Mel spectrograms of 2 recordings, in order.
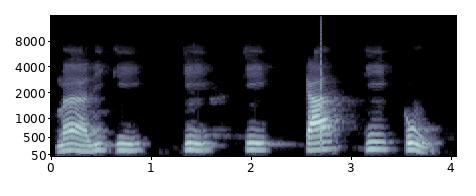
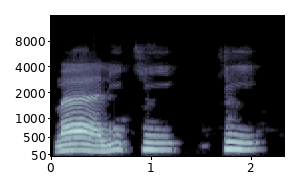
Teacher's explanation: Tapi yang benar adalah menghidupkan hamsnya, yaitu dengan mendesiskan nafasnya. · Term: sifat hamas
